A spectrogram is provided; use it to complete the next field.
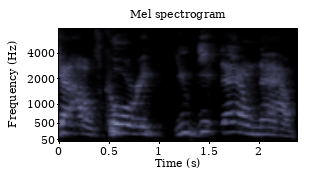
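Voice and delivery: put-on very high, very loud, drawn-out thick Southern accent. Retelling how someone voiced a character's line: thick, crazy southern accent. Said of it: "a really fucking thick, crazy Southern accent".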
